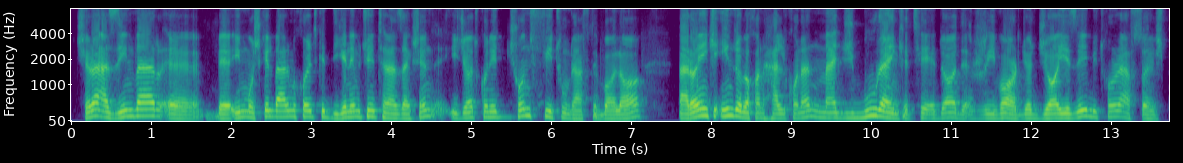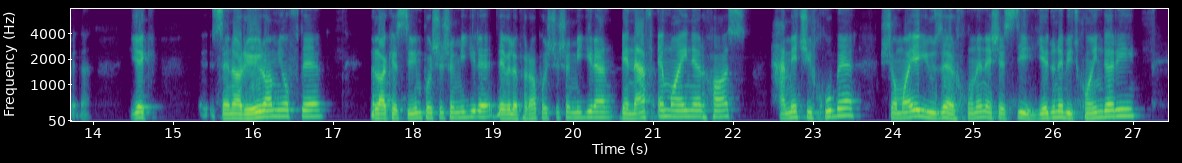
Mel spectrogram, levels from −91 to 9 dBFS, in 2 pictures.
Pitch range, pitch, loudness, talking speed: 120-155 Hz, 135 Hz, -15 LUFS, 140 wpm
